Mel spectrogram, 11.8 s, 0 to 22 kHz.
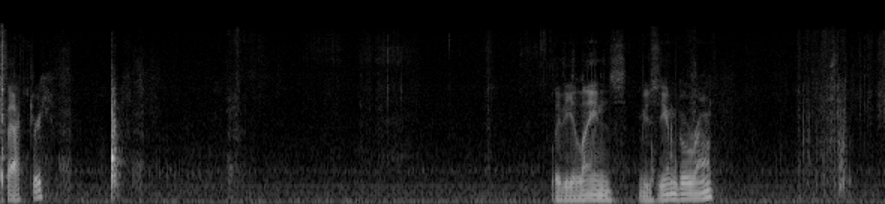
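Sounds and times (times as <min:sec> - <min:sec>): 
speech: 0:00.1 - 0:00.8, 0:07.4 - 0:09.6
paper being crinkled and crumpled: 0:10.7 - 0:11.8.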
